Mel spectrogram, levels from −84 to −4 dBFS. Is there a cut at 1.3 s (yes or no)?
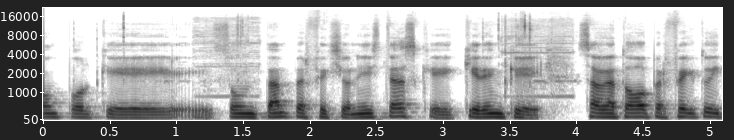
no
